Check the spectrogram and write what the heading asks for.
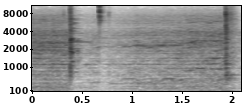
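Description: Stainless steel saucepan clanking as it is set down on metal: two sharp knocks in the first second and another near the end.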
